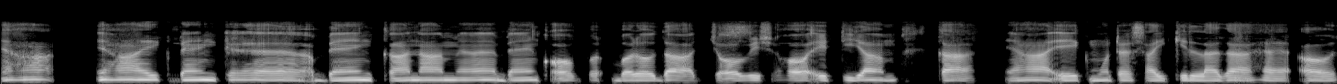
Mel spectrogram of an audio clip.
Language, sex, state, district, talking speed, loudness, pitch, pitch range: Hindi, male, Bihar, Samastipur, 105 wpm, -17 LUFS, 100 Hz, 95-105 Hz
